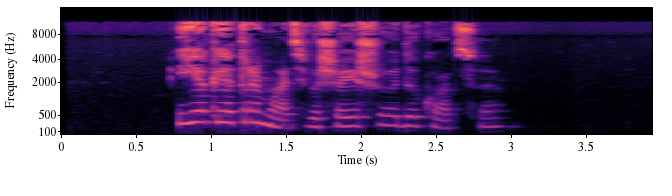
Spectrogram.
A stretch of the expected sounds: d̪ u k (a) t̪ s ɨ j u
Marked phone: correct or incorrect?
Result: correct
